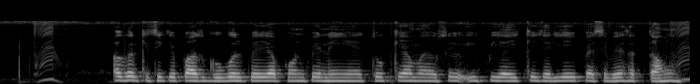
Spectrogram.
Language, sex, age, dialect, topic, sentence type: Hindi, male, 25-30, Marwari Dhudhari, banking, question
